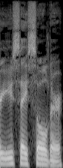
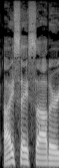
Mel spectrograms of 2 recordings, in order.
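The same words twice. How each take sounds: First: Solder said as "sole-der"; L sounded in solder. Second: Solder said as "sodder"; silent-L solder. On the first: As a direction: pronounce the L in solder. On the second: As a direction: drop the L in solder. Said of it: "I say solder". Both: Shown as a demonstration.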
